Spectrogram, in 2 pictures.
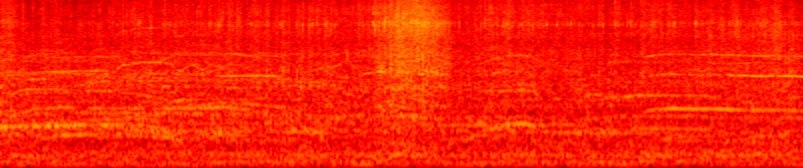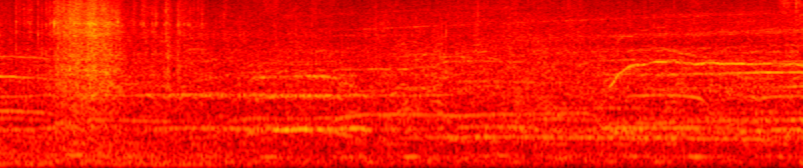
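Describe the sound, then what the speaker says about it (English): NASCAR stock car engines idle and rumble as a field fires up at New Hampshire Motor Speedway, a dense, steady, fairly distant roar with overlapping revving tones and no clear talk. "Drivers, start your engines!"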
